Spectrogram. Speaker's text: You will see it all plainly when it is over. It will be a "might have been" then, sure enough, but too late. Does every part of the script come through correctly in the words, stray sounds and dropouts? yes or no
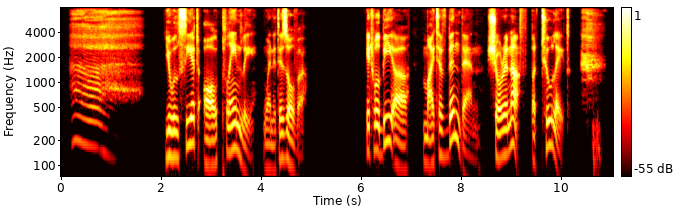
no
